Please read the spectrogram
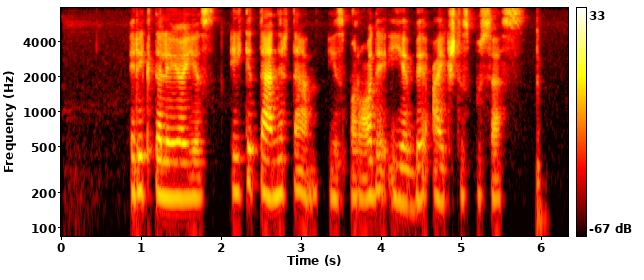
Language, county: Lithuanian, Vilnius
